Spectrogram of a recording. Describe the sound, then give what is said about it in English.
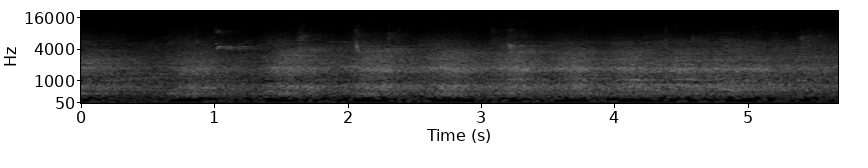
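A basketball dribbled just inside the half-court line during a game gives repeated low thuds in a regular rhythm over a constant murmuring crowd. “Dribbling just inside that half-court stripe. He's still dribbling out there.”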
